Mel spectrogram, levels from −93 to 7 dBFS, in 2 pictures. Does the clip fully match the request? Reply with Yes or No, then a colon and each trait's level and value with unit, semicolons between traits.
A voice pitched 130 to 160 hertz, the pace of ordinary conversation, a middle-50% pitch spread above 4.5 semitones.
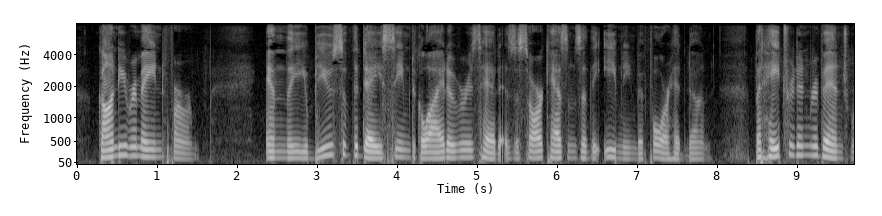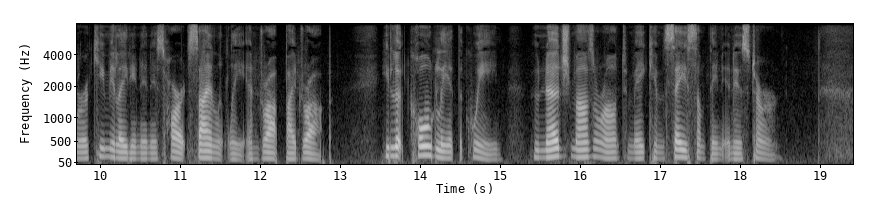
No: medium, 140 Hz; average, 170 wpm; average, 4.0 semitones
